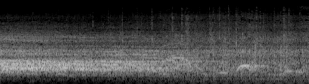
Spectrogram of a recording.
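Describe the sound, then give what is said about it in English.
A live audience cheers and applauds loudly, a dense sustained wash of clapping and shouting that stays steady throughout, with a few whoops rising above the roar. “Y'all are fucking loud and I'm loving this it.”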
